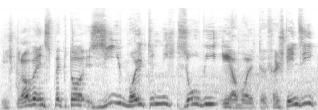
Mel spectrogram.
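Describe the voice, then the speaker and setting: A bluff old seaman, animated and bright. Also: high-pitched, slow pace, full character voice. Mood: confiding. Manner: folksy, hesitant, repeating words. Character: old lighthouse keeper and seaman, bluff, chatty, whisky-drinking. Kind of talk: radio crime drama acting. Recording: old radio play with faint background noise.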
